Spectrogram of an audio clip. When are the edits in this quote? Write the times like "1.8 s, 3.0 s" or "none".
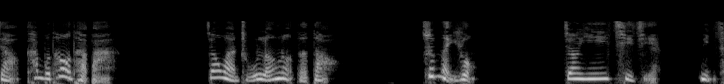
1.3 s, 3.5 s, 4.8 s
